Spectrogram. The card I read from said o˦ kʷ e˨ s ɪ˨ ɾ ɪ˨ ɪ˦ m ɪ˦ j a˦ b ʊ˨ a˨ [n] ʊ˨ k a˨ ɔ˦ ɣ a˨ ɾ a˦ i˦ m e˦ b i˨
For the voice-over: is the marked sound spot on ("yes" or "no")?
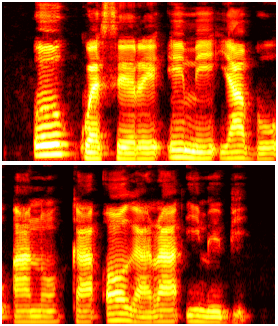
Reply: yes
